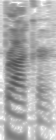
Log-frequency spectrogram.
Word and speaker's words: Braucher: Patrick Braucher.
